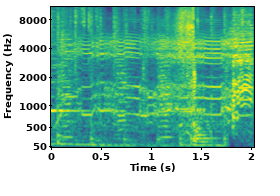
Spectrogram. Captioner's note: screaming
